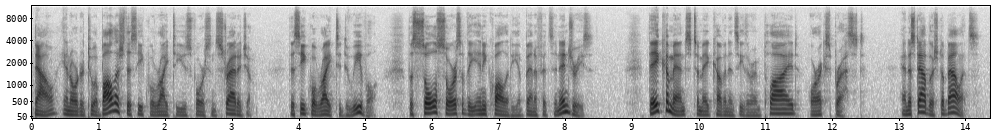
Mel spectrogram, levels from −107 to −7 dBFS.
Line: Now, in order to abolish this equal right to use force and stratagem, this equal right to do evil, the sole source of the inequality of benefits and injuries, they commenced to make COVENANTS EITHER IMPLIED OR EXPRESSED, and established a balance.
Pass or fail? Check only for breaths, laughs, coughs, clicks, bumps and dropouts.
pass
